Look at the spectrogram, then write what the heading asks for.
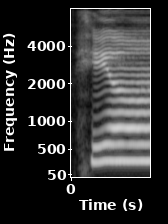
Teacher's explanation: Cara membacanya, nun disamarkan ke tha disertai bunyi dengung dan kesamarannya sama besar. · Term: ikhfa hakiki awsat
